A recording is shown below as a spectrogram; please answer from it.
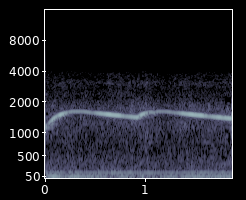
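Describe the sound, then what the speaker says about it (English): A vehicle-mounted siren, installed at the front and run from a control box inside, gives a steady, fairly quiet whistling wail that rises and falls gently and continuously, with a low hum underneath. "we have a siren that we install in the front of the vehicle"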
